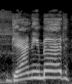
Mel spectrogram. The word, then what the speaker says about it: Ganymede: G-A-N-Y-M-E-D-E. Ganymede?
